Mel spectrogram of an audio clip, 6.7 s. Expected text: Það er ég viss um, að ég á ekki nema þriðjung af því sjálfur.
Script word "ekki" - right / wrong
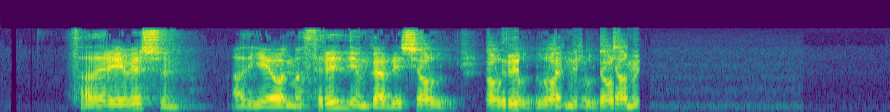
wrong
